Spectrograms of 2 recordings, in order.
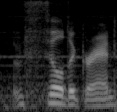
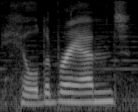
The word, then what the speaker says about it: Hildibrand: Since parting ways, I've searched every alley every alien dive bar in Everkeep for signs of this filigrand character. That's not his name, but okay. It's pronounced Hildabbrand.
